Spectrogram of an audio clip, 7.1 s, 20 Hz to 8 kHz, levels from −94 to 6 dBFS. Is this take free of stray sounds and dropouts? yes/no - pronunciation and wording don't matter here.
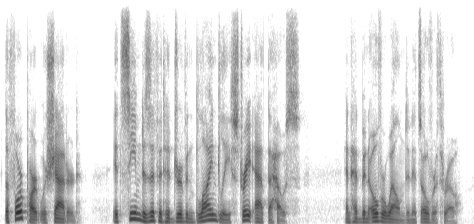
yes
